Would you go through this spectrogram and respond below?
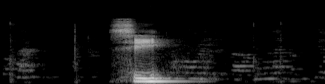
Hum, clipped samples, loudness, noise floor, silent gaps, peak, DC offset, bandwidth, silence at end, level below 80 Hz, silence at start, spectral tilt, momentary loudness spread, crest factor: none; under 0.1%; -17 LUFS; -56 dBFS; none; 0 dBFS; under 0.1%; 9.2 kHz; 1.25 s; -58 dBFS; 1.1 s; -4.5 dB/octave; 20 LU; 22 dB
